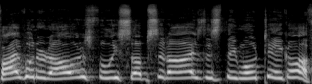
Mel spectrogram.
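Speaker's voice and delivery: very high, mocking, dismissive scoff. Retelling a mocking remark about the iPhone: Steve Ballmer impersonation. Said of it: "That's my impersonation".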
